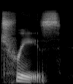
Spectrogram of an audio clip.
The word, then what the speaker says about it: TRIZ: It's called trees. That's spelled T R I Z.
